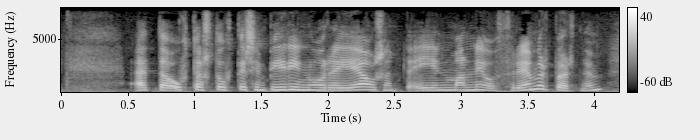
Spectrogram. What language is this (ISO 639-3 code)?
isl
